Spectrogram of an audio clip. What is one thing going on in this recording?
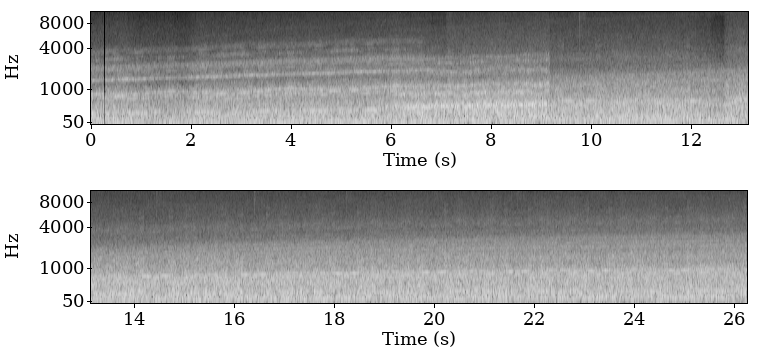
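Train wheels rumble steadily over the rails.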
